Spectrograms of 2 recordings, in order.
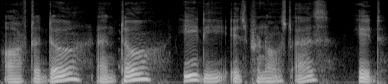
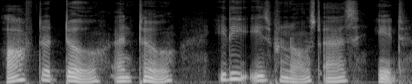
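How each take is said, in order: Both takes have the same delivery.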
